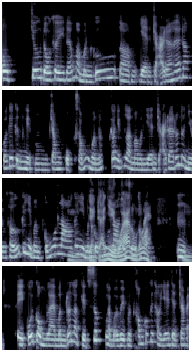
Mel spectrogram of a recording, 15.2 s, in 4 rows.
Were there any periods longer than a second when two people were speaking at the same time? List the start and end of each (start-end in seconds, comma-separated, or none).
8.9-10.6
